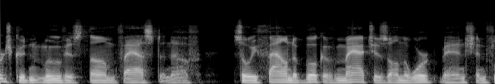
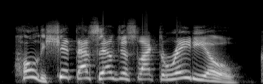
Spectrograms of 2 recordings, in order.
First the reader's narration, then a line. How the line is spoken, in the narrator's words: Carly nearly yelled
